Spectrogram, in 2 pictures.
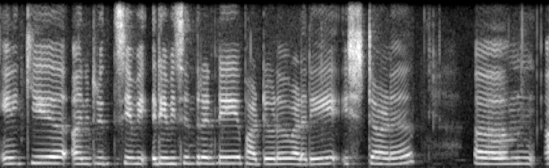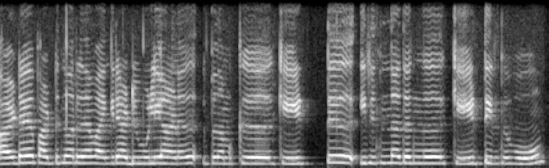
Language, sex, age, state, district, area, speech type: Malayalam, female, 18-30, Kerala, Wayanad, rural, spontaneous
